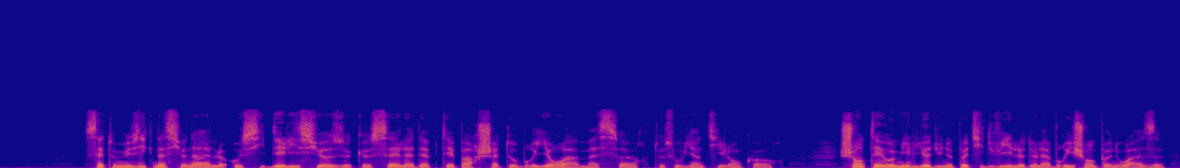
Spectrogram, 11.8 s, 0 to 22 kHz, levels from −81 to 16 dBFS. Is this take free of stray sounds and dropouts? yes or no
yes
